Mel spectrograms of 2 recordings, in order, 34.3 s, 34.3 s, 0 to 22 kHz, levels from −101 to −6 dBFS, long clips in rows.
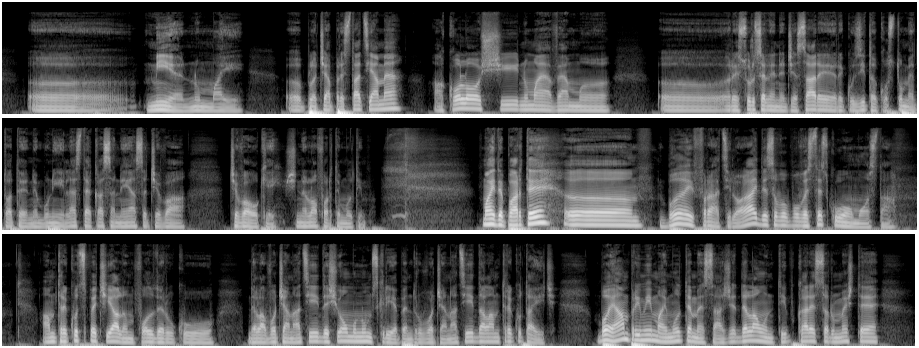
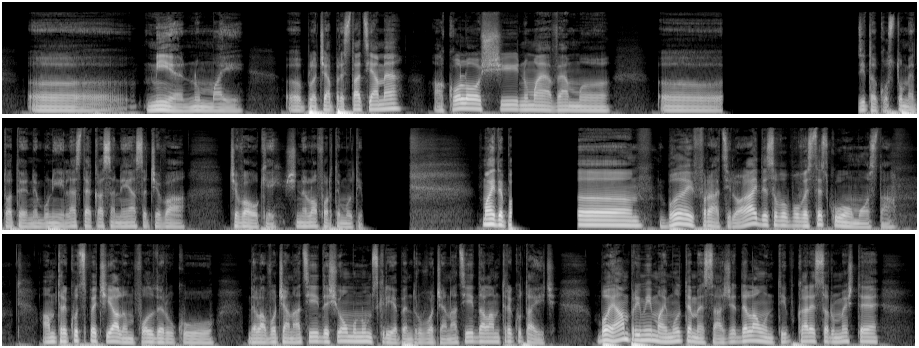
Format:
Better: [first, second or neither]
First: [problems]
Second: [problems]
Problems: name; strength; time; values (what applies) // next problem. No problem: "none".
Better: first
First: none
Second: audio cutting out; at 9 s for 1.5 s, at 16 s for 0.5 s and at 18 s for 1 s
